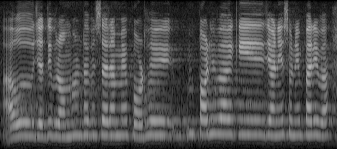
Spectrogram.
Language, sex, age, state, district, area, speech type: Odia, female, 30-45, Odisha, Dhenkanal, rural, spontaneous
